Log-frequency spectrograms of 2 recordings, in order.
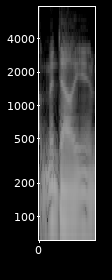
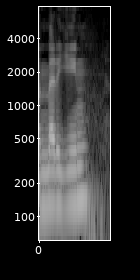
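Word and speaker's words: Medellín: um and um Med I know it's not pronounced Med Medallion but I know it's it's spelled almost like Medallion um um are you talking about uh medin medin yeah I'm sorry I'm awful with uh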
